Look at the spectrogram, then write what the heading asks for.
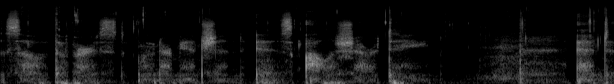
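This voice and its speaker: A whisper at a very slow pace comes through over noticeable background noise. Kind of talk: ASMR whispered educational narration about astrology. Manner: whispering, soft-spoken.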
